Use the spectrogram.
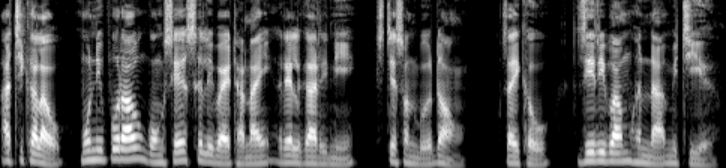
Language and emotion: Bodo, neutral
